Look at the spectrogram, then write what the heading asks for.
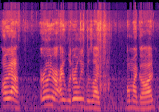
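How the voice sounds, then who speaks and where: A woman with a moderately deep voice, livestreaming and answering her viewers' comments in a chatty, defensive way, full of "like" and "literally". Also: fairly quick, slight background noise.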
